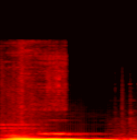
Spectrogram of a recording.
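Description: Short musical sting of a TV news segment transition: a swelling whoosh into a sustained low chord that fades out shortly before the end.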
